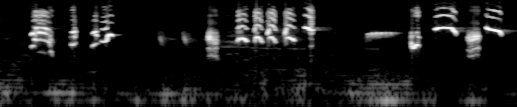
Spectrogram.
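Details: Oriental magpie-robin contest bird pouring out coarse 'isian kasar' song for rousing rival kacer: clusters of looping whistled notes, harsh chips and one long level whistle, with soft low rumble in the background.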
